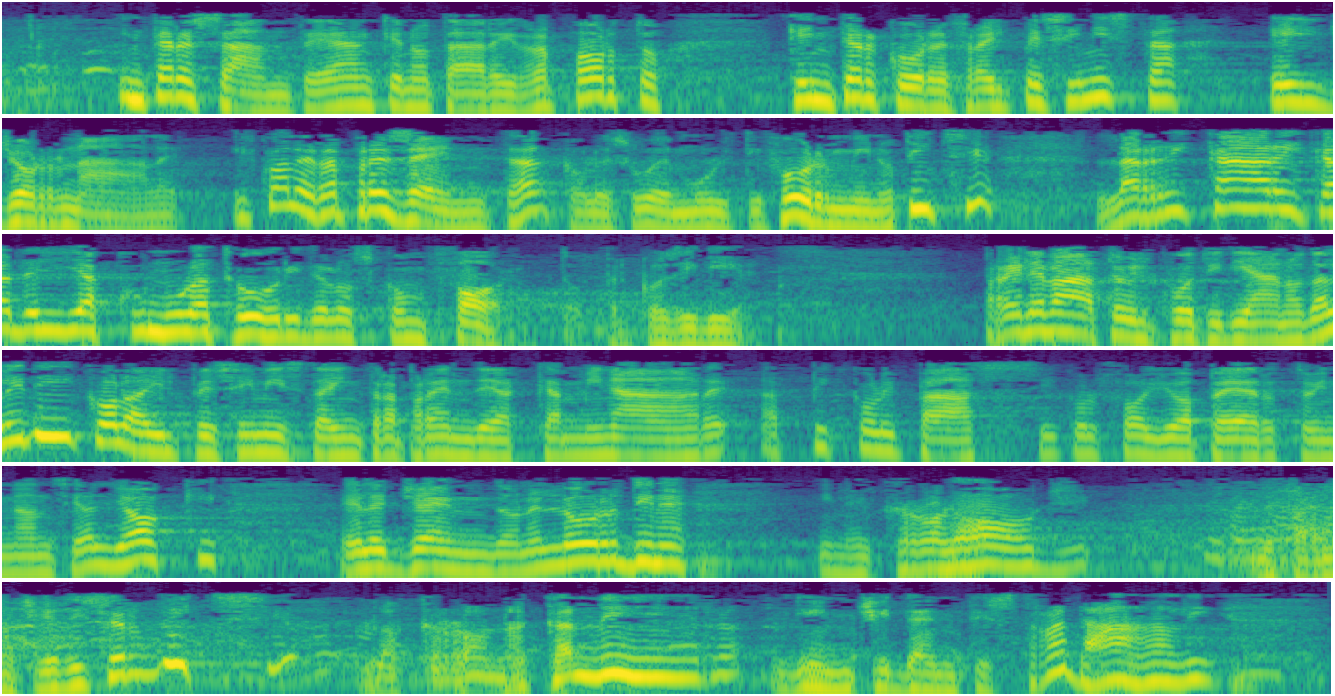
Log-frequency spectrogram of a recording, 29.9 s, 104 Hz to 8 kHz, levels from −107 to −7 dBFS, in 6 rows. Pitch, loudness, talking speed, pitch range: 150 Hz, -18 LUFS, 130 wpm, 130-190 Hz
